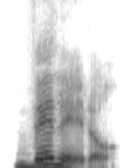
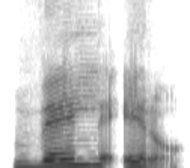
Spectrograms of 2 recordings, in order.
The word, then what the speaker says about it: velero: Now we have velero. One more time, velero. Maybe this is going to make even clearer for you how phonetically the V and the V sound the same.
